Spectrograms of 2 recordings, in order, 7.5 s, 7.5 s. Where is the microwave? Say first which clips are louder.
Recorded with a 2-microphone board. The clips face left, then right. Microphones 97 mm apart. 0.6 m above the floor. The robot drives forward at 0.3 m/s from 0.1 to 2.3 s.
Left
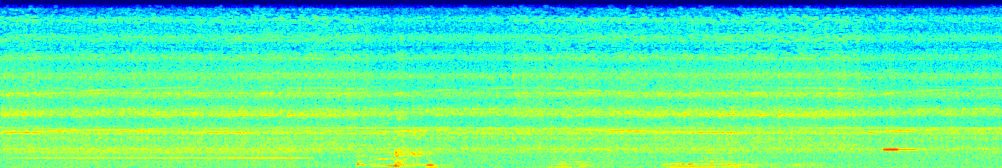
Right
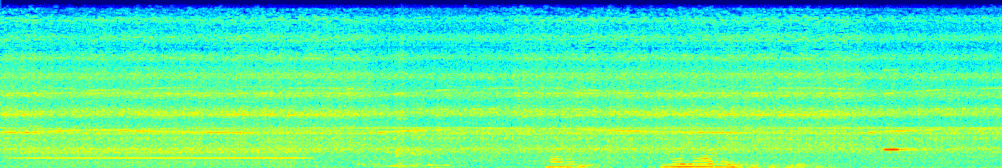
Left 1 dB; 40° right (ahead or behind), 4.5 m.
